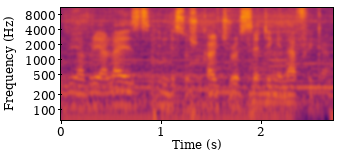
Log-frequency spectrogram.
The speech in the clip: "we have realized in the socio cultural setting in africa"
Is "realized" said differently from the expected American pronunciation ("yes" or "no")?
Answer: no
